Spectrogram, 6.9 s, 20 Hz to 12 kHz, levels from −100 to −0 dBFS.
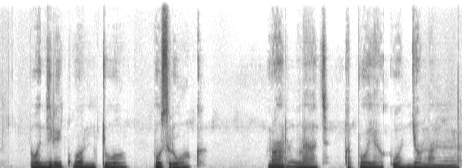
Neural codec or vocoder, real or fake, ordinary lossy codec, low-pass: codec, 24 kHz, 1 kbps, SNAC; fake; none; none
